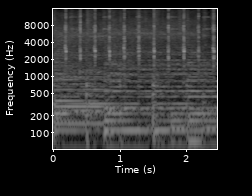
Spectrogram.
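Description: Quiz countdown timer ticking steadily over light background music, marking the seconds left to answer.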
